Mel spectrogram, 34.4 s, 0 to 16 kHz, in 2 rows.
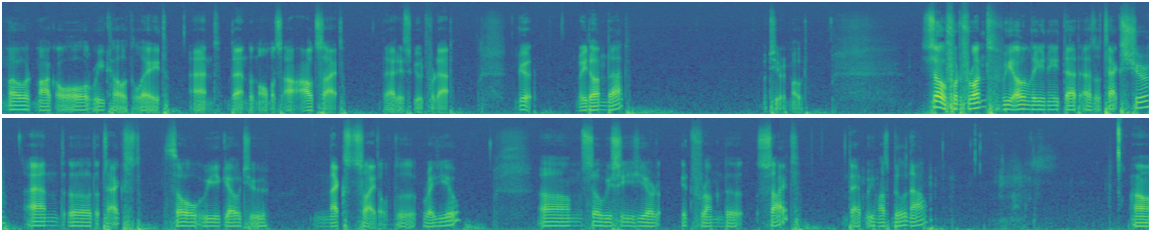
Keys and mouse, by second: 1.9 Tab, 7.7 KP_1, 26.0 middle drag, 27.4 middle click, 27.8-33.9 middle drag.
